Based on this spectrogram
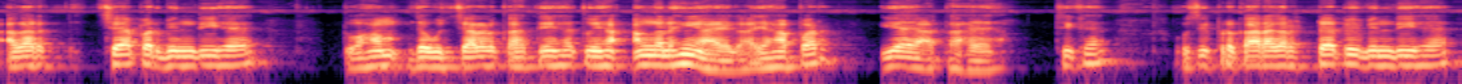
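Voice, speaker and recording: Mellow-voiced male teacher explaining patiently. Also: medium pitch. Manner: repeats points, asks and answers his own questions. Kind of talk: explaining Hindi grammar to students.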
